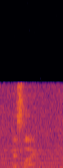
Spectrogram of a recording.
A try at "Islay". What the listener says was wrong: Isla. Isla. The S is silent. So is the Y. Isla.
